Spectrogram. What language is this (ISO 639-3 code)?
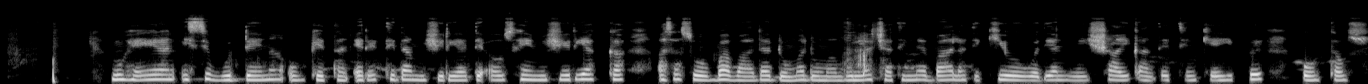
wal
